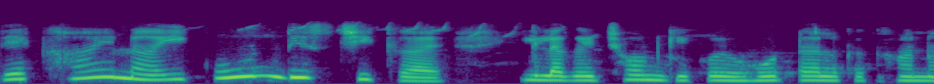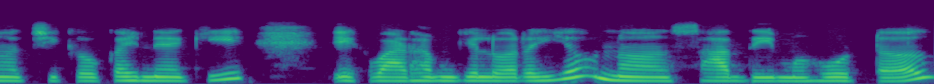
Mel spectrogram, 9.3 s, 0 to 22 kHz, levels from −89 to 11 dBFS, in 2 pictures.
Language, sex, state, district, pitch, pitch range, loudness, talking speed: Angika, female, Bihar, Bhagalpur, 185 Hz, 175-240 Hz, -17 LUFS, 185 wpm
